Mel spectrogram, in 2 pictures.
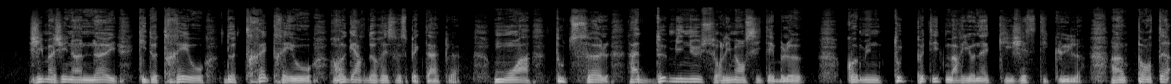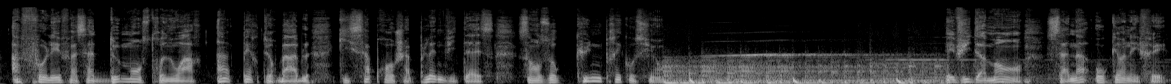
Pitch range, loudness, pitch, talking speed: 85-115 Hz, -26 LUFS, 105 Hz, 135 wpm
